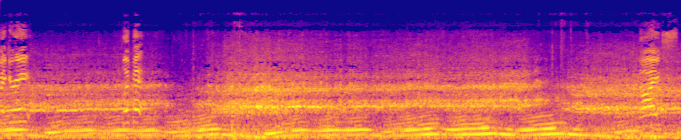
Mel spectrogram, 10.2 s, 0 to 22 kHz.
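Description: Automatic Nissan 350Z's V6 engine revving up and down over and over as the car drifts through a figure eight and donut, with tyres squealing and skidding on the pavement, heard from inside the cabin.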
